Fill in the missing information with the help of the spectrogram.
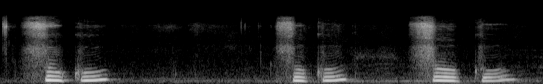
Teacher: The two U's. The first one has a falling stress mark from left to right, and the second one has rising from left to right.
